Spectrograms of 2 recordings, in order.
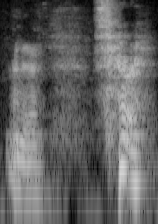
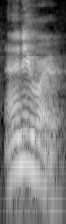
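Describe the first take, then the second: First: Breaks into a laugh mid-line; sheepish laugh, then sorry; laughing apology. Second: Loud. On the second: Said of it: "loud reset anyway". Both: Real, not acted.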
